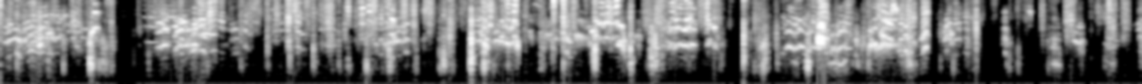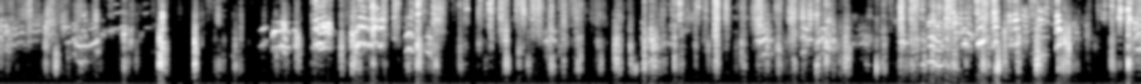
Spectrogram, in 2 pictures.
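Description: Coconuts being husked by hand on a pointed husking spike: irregular crackling and tearing of the fibrous husks as they are pried off.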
